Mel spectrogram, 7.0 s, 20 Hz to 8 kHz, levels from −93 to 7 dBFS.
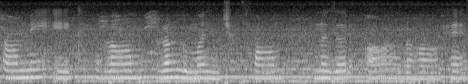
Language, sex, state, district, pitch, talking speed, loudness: Hindi, female, Haryana, Charkhi Dadri, 240 Hz, 75 wpm, -15 LUFS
